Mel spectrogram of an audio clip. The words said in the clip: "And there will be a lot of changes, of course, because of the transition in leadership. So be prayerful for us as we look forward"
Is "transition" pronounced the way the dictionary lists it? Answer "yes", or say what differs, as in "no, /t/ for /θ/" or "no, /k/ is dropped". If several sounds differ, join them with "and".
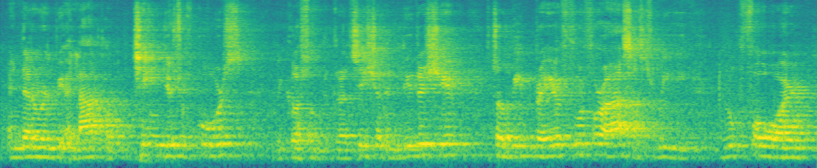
no, /s/ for /z/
